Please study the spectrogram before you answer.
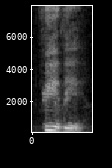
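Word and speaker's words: φίδι: If you say Fide, it's not the same as Fidi.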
